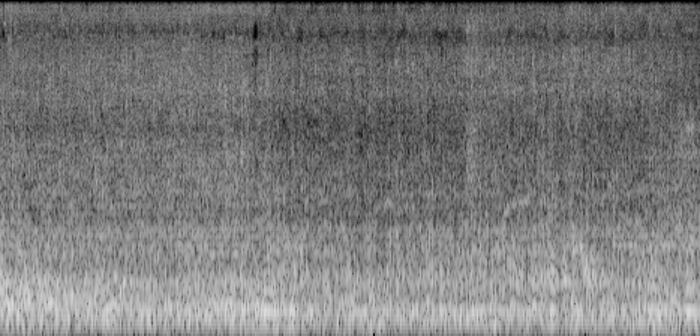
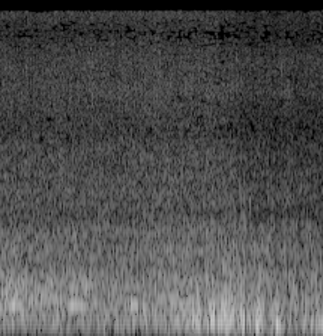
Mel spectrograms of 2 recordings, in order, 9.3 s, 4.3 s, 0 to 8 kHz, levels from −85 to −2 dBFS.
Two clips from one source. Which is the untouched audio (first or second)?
second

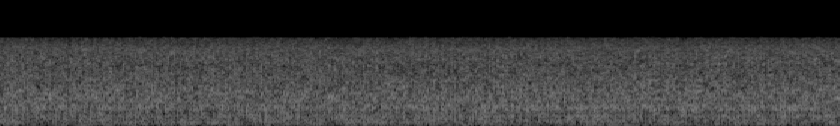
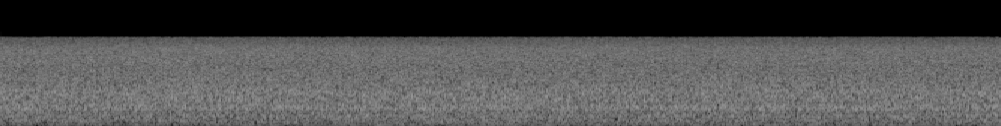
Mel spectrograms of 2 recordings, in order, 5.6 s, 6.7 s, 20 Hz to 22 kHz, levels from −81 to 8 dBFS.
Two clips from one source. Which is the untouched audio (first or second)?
second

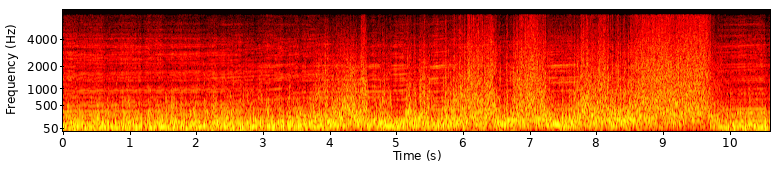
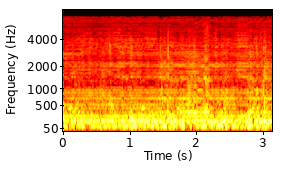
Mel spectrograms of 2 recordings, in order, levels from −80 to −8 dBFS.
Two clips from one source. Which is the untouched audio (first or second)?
first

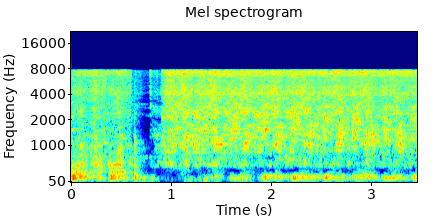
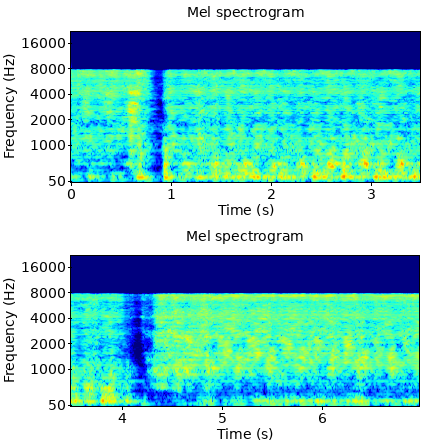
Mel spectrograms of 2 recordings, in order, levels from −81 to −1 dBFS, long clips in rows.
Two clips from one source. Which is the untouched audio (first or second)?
first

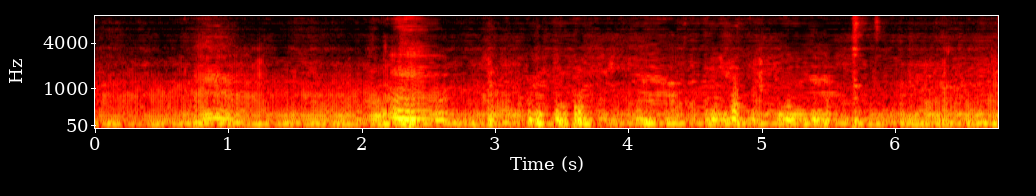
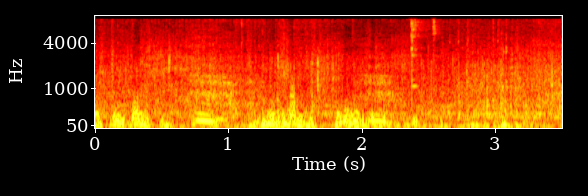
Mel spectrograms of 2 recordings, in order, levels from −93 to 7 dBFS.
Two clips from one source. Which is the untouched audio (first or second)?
second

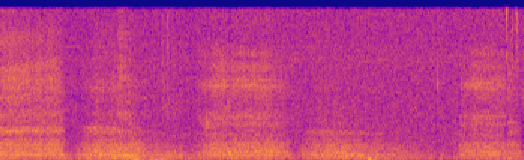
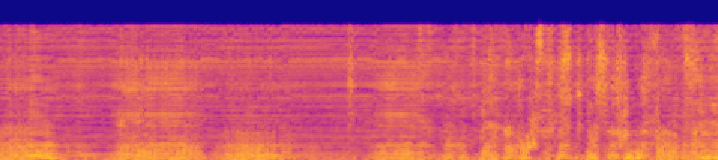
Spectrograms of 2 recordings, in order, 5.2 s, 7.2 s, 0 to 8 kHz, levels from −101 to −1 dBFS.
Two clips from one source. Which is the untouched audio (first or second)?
first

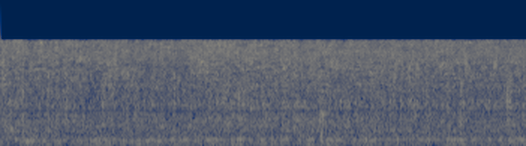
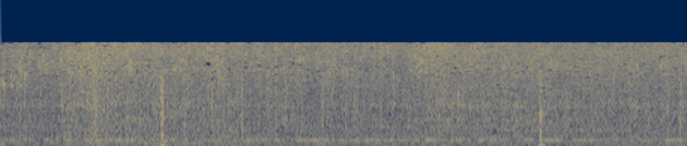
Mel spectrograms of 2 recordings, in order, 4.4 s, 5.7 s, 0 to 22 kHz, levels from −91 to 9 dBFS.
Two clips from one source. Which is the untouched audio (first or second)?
second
